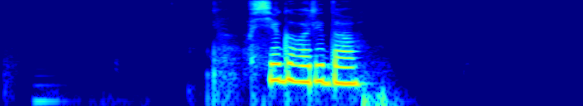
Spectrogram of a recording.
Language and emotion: Russian, neutral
